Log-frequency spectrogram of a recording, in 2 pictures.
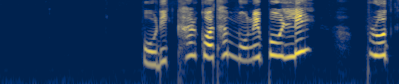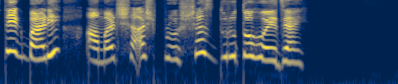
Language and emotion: Bengali, fearful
